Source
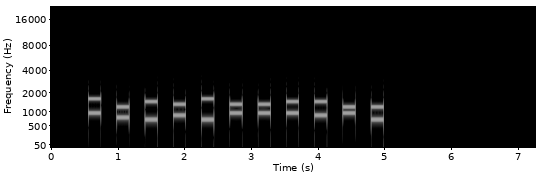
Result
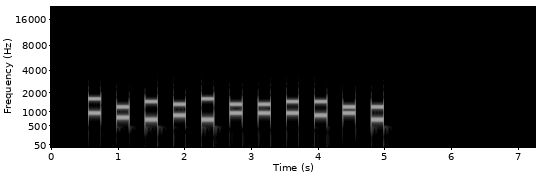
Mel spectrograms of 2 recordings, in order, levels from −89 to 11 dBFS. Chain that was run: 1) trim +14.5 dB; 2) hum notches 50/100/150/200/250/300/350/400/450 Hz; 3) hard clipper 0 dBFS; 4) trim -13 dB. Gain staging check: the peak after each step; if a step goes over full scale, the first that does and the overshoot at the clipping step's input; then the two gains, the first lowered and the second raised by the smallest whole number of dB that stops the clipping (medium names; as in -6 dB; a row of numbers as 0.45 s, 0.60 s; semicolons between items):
-5.0 dBFS, -5.0 dBFS, -5.0 dBFS, -18.0 dBFS; nothing clips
